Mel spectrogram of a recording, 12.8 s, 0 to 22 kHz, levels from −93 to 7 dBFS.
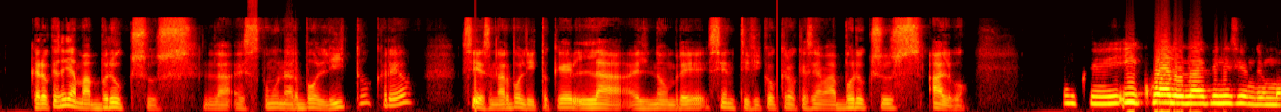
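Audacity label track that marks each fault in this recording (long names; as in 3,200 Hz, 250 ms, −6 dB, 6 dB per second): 2.470000	3.080000	clipping −28 dBFS
4.750000	4.760000	drop-out 7 ms
7.770000	7.770000	click −17 dBFS
11.260000	12.270000	clipping −14 dBFS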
